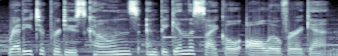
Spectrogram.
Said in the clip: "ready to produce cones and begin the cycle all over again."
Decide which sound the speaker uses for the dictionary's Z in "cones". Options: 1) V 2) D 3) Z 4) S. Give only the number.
3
